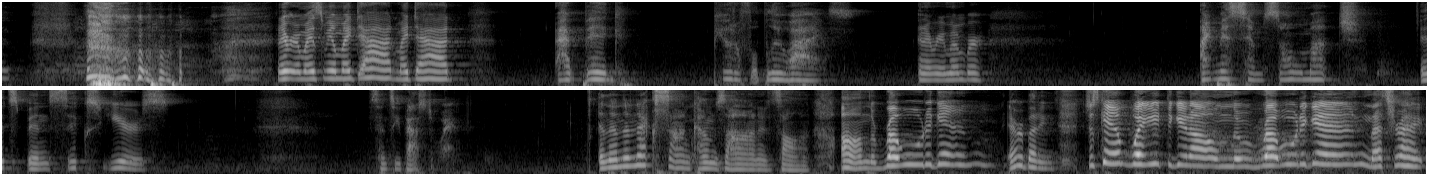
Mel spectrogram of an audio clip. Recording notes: Live at The Fremont Theater in Portland, OR Portland Story Theater.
